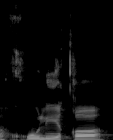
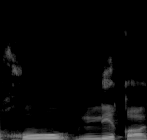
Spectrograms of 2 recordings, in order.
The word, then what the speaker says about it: خُلِقَ: تو اس کا تلفظ ہو جائے گا خُلِقَ، خُلِقَ. اس کو لمبا بھی نہیں کرنا. اگر میں کہوں خُلِقَ تو یہ بھی غلط ہو جائے گا، ملٹیپلائی بائی 1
